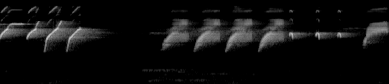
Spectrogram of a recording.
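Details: Gloster canary singing a training song meant to stimulate and excite males and to teach young canaries: quick high descending swept notes repeated in short series, a one-second pause, then more rolling sweeps and clipped notes.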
